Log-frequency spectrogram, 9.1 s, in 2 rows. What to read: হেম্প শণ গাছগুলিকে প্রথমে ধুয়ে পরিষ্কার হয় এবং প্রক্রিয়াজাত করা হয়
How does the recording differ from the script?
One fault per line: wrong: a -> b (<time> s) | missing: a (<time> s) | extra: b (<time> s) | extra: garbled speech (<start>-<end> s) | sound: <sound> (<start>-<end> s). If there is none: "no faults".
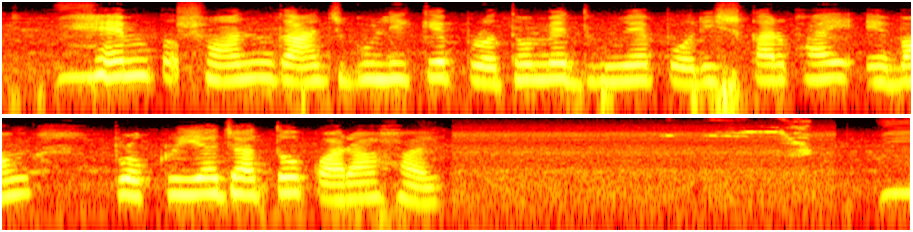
sound: squeak (7.8-8.6 s)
